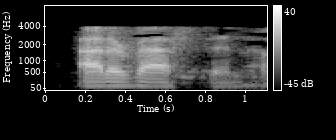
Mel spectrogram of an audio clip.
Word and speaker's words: atorvastatin: A-T-O-R-V-A-S-T-A-T-I-N. – Atorvastatin.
